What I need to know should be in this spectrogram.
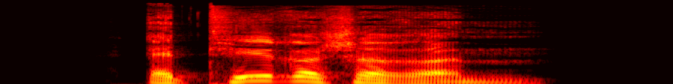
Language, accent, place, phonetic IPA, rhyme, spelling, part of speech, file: German, Germany, Berlin, [ɛˈteːʁɪʃəʁəm], -eːʁɪʃəʁəm, ätherischerem, adjective, De-ätherischerem.ogg
- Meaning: strong dative masculine/neuter singular comparative degree of ätherisch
